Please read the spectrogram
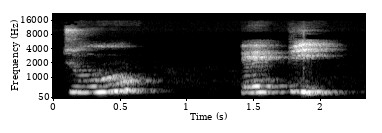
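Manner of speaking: "Tou" and "pi" as two isolated beats; syllables separated. Shown as a demonstration. Teacher showing two syllables, "Tou" and "pi" said apart. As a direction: pause between "Tou" and "pi". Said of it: "Deux syllabes".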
